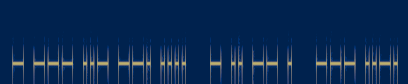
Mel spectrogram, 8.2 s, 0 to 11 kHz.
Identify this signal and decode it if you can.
Morse code, heard as a keyed tone, about 17 wpm, 700 Hz. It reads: TOUGH TIME OF
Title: Sentences from Top 1200 Words 17wpm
